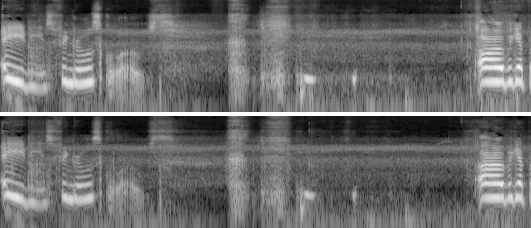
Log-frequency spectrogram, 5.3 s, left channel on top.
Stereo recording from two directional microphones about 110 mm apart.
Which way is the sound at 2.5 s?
5° right (ahead or behind).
